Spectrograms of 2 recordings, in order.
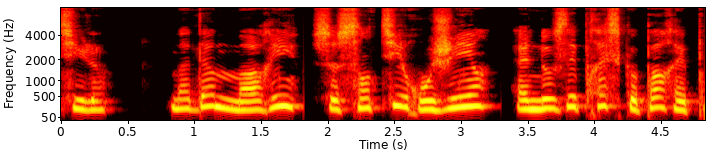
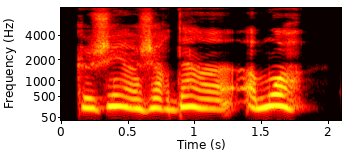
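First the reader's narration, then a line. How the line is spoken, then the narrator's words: Stammering. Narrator (French): bégaya-t-elle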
